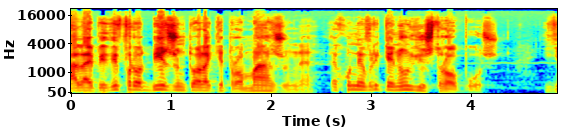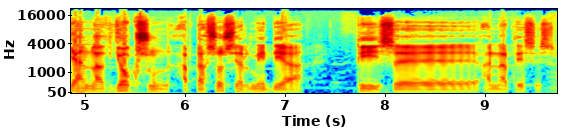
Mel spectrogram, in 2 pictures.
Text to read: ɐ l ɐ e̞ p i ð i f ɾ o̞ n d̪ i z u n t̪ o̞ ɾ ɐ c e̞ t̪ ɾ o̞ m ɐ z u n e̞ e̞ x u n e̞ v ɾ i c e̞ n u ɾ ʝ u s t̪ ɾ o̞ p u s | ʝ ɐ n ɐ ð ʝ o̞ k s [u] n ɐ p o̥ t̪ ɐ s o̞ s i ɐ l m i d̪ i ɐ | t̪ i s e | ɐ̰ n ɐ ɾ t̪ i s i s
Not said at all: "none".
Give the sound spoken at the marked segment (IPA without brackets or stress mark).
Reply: u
